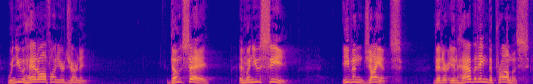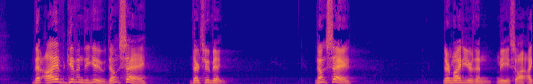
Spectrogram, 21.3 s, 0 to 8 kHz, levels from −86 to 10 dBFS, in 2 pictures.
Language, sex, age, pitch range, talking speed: English, male, 50-69, 150-210 Hz, 105 wpm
